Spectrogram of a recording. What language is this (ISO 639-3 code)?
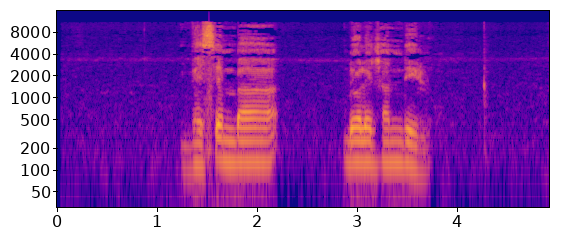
bnm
